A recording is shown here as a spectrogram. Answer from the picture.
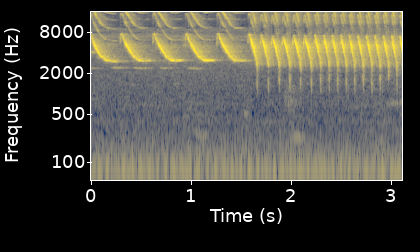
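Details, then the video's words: Canary song meant to tutor a canary's voice: five slow, clear downward-sweeping whistles, then an abrupt switch to a quick, evenly pulsed bubbling trill. "Special Audio to Shape Your Canary's Voice Character"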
